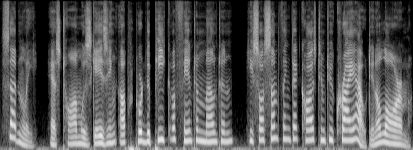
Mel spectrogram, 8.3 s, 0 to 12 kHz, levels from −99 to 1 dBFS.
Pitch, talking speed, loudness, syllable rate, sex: 190 Hz, 165 wpm, -17 LUFS, 4.3 syllables/s, male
